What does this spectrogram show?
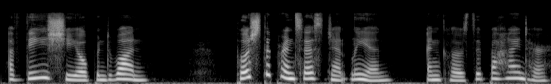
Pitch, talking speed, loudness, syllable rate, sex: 235 Hz, 165 wpm, -17 LUFS, 5.5 syllables/s, female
